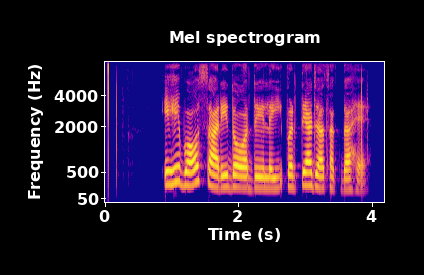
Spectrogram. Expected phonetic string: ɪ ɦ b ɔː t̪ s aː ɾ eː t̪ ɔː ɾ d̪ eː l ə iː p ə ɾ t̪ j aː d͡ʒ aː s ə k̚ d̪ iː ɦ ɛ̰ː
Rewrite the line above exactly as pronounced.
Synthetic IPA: ɪ ɦ b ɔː t̪ s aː ɾ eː d̪ ɔː ɾ d̪ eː l ə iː p ə ɾ t̪ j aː d͡ʒ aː s ə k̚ d̪ aː ɦ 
